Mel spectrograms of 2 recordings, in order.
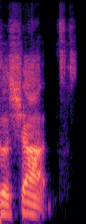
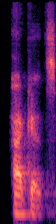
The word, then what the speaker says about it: Achatz: Grant Achatz. Yeah, Grant. I thought it was a Shots. Is it And Ackett's? Hackett's, yeah. I mispronounced his name to his face then.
